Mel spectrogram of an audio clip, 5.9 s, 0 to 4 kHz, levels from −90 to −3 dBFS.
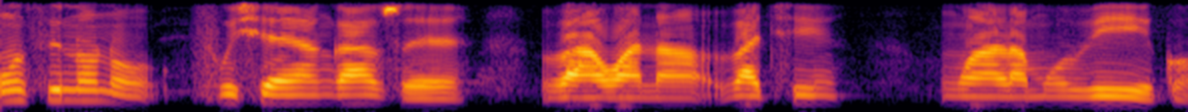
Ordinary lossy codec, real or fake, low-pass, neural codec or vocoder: none; real; 3.6 kHz; none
